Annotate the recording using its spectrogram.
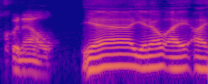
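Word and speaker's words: Quesnel: and I I believe the one place is pronounced Quinnel.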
